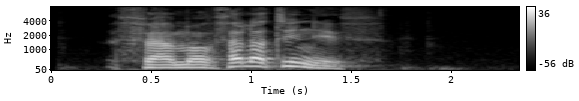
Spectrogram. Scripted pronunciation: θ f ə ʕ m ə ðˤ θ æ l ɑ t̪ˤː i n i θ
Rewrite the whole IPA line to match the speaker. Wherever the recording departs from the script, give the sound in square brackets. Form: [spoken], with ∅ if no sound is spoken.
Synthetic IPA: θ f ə ʕ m ə ðˤ θ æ l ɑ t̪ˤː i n i θ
